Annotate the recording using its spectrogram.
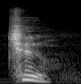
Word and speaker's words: chew: Masticar se pronuncia chu, chu. Entonces la EW final en estas palabras suena u.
